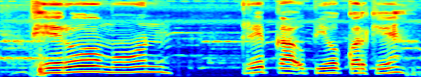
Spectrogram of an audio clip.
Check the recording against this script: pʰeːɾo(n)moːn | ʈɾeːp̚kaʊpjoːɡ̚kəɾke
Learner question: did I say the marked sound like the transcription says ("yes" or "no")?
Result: no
